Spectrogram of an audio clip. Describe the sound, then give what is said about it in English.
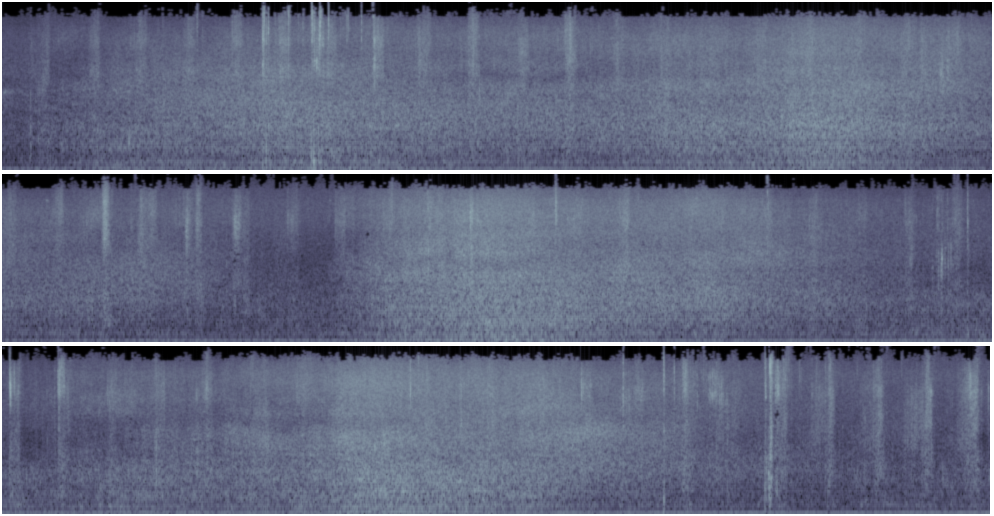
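Waves break on a beach on the other side of a river in slow, rushing surges roughly every nine seconds, washing over a constant roar of surf, with crunching footsteps and a low rumble of wind. “I'm back on the beach on the other side of the river.”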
